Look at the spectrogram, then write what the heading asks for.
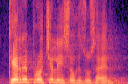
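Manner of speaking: ordinary talk, nothing marked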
